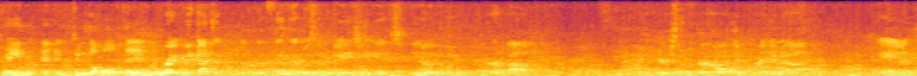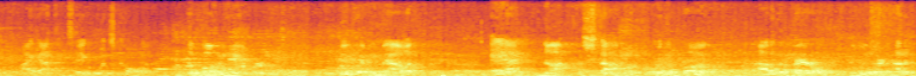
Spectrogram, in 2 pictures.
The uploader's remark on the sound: Kick off this years bourbon capitals barbecue challenge at log still distillery in Gethsemane Kentucky! We are podcasting right from the festival.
